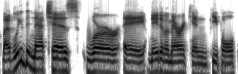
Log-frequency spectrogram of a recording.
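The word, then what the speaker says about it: Natchez: Park yeah n yeah how do you pronounce it natches okay that makes sense got get that drawal on it I guess well the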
